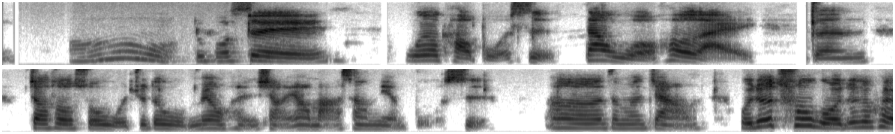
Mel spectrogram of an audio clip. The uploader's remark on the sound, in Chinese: 因為她在美國 所以一樣是用遠距離的錄音。錄音品質沒有到很好 而且網路問題也有稍微小卡。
